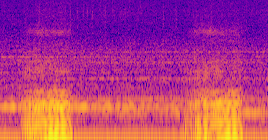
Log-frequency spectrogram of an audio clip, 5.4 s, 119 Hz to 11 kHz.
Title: 3 Months old bulldog snoring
